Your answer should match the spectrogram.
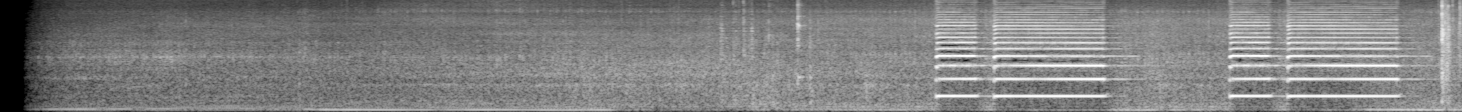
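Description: Minivan idling with a low engine hum, its horn honked twice, each time a short tap followed by a long blast, starting a bit past the middle. The honking calls someone out of the house.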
